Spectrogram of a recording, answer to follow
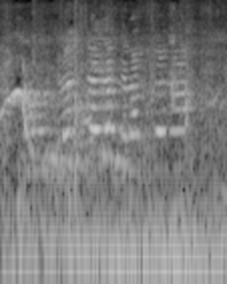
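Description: Children's high-pitched voices calling out and shrieking while they play, a quick rising-and-falling cry at the start and several more short calls after it.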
